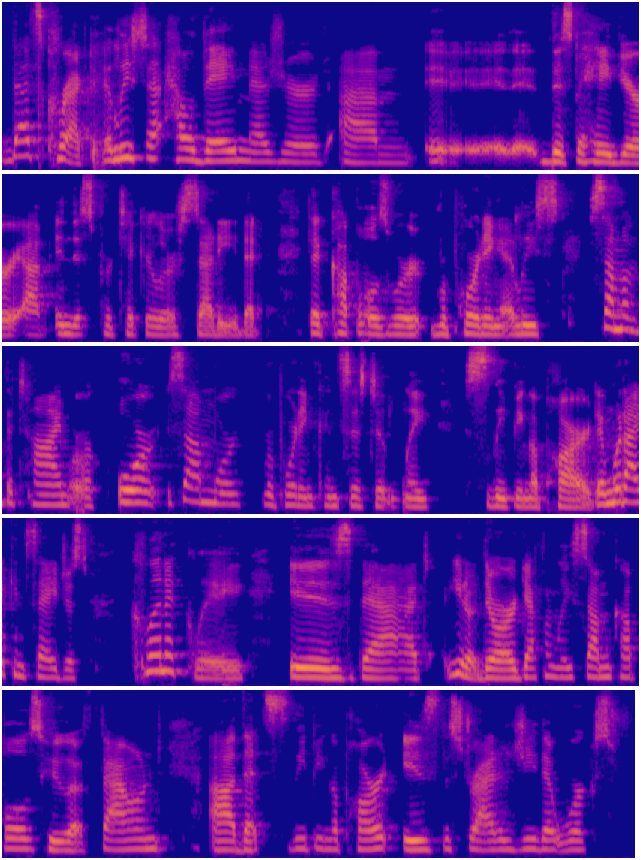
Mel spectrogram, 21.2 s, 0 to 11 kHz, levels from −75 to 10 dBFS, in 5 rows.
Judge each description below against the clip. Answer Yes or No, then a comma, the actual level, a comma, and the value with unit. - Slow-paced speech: No, average, 175 wpm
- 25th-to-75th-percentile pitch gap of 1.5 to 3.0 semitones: No, average, 3.7 semitones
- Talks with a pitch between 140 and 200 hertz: Yes, medium, 185 Hz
